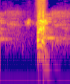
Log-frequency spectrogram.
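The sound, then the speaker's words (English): A dog lets out one sharp, loud bark, a single abrupt burst against a quiet background hum with no other barks following. “My dog didn't like that.”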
